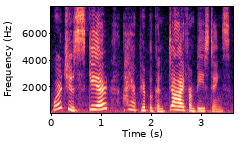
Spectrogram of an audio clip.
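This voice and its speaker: A woman's voice: on the high side, very animated, a little slow, fairly bright tone, exaggerated voice. A woman reading aloud, voicing a gushing young schoolgirl who coos over a boy. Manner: cooing, breathy, fawning.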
